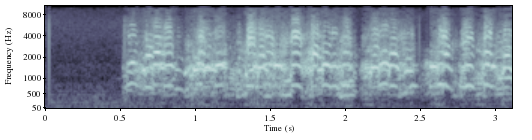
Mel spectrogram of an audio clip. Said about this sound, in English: The geese are heading south.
